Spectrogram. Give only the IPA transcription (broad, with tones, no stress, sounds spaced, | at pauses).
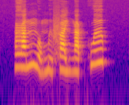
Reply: ɣ a˨˦ n ŋ o˧˩ m ɨ˧˩ f a˨˩ j ŋ a˨˩ k̚ h w əː˦˥ p̚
